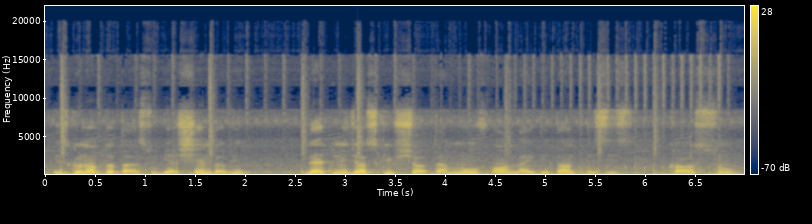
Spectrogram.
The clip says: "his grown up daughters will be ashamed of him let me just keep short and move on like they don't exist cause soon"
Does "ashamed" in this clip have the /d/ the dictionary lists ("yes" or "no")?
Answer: yes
